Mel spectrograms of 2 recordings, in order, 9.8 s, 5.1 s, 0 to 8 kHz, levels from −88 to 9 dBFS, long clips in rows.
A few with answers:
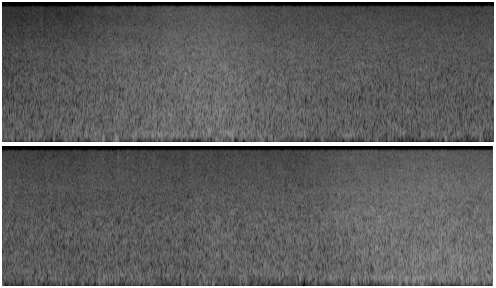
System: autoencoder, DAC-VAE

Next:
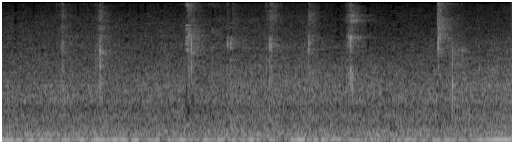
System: none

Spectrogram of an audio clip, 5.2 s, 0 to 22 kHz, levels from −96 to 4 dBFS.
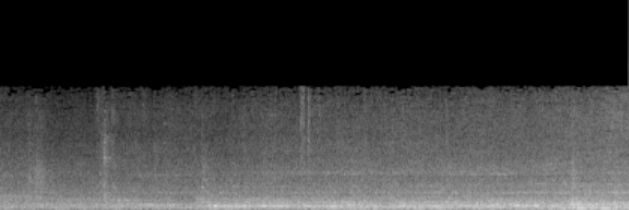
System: none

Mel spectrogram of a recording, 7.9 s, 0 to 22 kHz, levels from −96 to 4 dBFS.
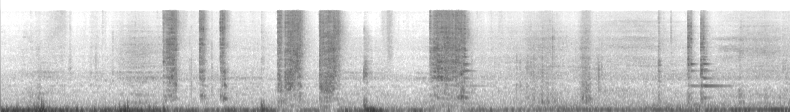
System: none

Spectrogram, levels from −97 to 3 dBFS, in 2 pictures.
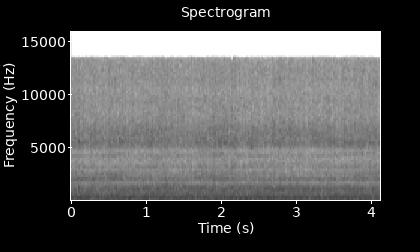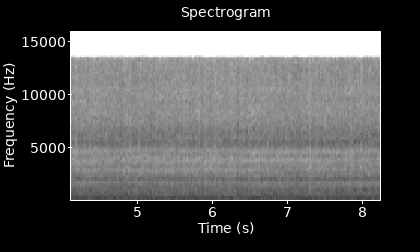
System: none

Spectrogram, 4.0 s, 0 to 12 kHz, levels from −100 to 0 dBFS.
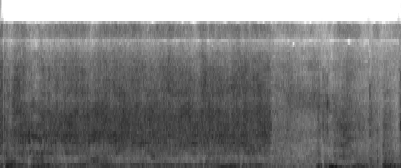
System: codec, HILCodec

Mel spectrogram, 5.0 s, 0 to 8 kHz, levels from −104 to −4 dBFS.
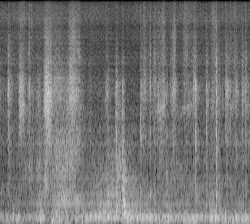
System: codec, ZipCodec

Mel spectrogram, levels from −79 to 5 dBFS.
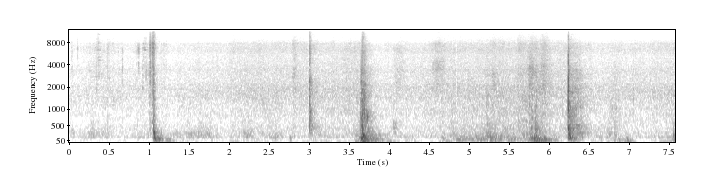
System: vocoder, BigVGAN v2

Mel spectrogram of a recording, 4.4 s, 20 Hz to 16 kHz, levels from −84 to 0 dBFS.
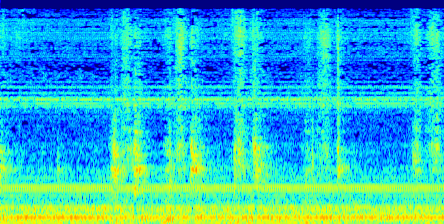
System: none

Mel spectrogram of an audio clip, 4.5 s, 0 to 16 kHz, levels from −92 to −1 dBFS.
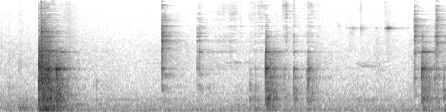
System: none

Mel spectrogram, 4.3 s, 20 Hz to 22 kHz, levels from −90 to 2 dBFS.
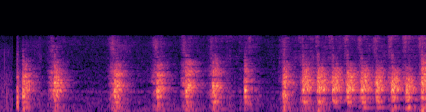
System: vocoder, BigVGAN v2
